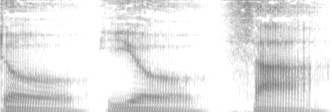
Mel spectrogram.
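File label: "toyotha", concatenated syllables; Affixing experiment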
